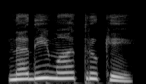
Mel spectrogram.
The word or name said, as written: ನದೀಮಾತೃಕ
